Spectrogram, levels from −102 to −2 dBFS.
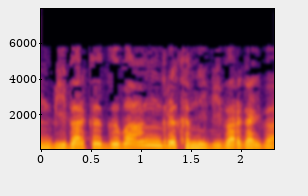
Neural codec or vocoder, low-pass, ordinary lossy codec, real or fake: none; 7.2 kHz; MP3, 24 kbps; real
